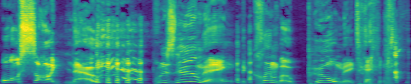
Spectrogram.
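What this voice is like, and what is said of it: Deliberately terrible British accent. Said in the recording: “I was going for terrible... Accent... I was trying to just say everything like Michael Caine, which. More or less involved replacing all of my T's with F's.”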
